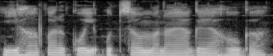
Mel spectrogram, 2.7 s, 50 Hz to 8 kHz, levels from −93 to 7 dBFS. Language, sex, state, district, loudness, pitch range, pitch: Hindi, male, Uttar Pradesh, Shamli, -17 LUFS, 110-120 Hz, 115 Hz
